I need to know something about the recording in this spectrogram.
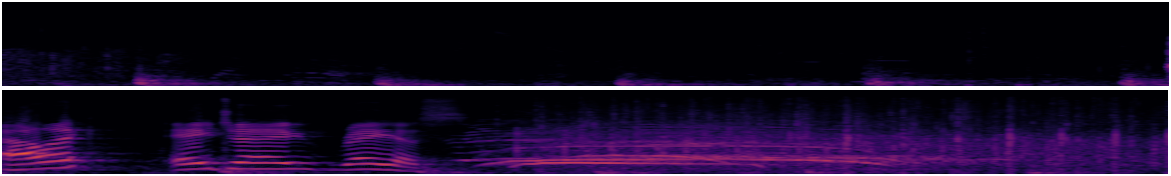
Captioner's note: applause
